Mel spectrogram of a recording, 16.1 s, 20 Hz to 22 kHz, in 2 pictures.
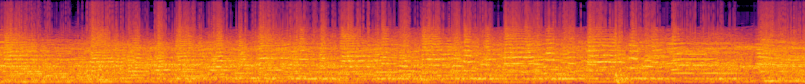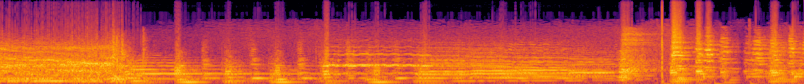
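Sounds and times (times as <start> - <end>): orchestral cartoon music: 0.0 - 16.0
trombone and trumpet: 0.0 - 16.0.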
